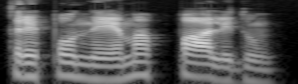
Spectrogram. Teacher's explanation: O ne na penúltima sílaba é longo.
